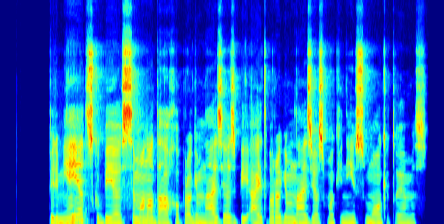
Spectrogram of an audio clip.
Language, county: Lithuanian, Kaunas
